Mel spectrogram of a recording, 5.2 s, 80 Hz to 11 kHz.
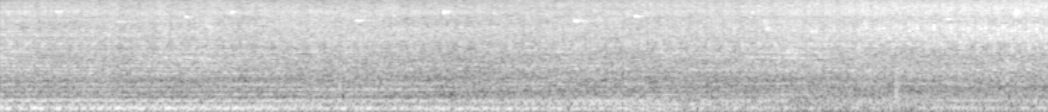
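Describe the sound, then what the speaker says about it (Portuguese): A Fiat 147 running on alcohol fuel idles steadily at close range, its exhaust giving a continuous low, throbbing rumble with no speech. "o escapamento, o barulhinho dele é bem característico de um 147"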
